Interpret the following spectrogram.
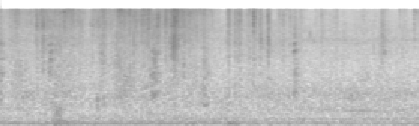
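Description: Faint scuffs and rustles of two basenjis' paws as they move about on wood-chip mulch and grass, over a steady low hum.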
